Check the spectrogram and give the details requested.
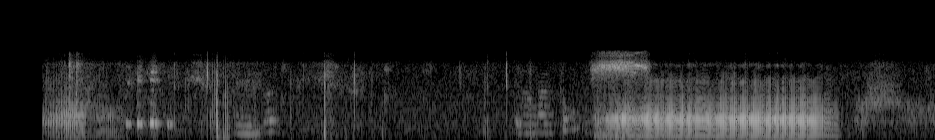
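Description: Soft clicks and snuffles, then one long buzzy rattling snore on a breath; a small animal snoring.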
